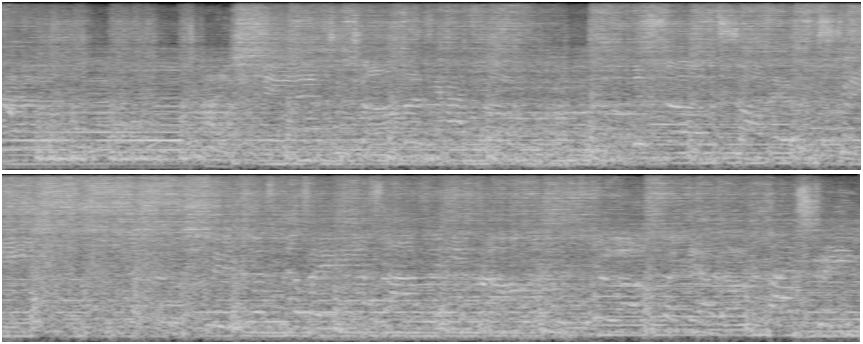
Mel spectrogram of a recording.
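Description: A live rock band playing loud, with electric guitar and a singer's vocals over it, going steadily without a break.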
